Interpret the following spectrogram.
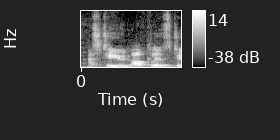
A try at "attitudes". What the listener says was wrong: You're saying attitudes like you're sneezing.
